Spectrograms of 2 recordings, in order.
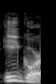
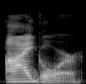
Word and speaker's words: Igor: It's not pronounced Igor, apparently. It's pronounced Igor.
